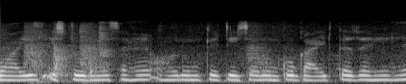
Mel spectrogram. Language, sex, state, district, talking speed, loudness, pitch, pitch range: Hindi, female, Haryana, Rohtak, 175 wpm, -16 LUFS, 205 Hz, 205-210 Hz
